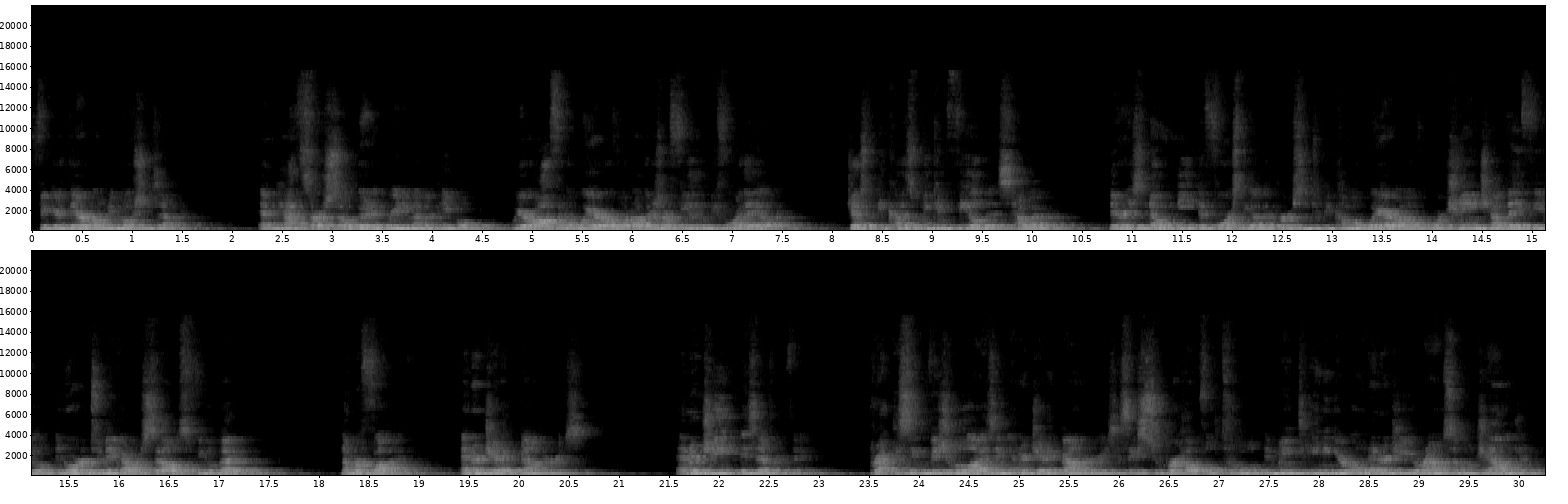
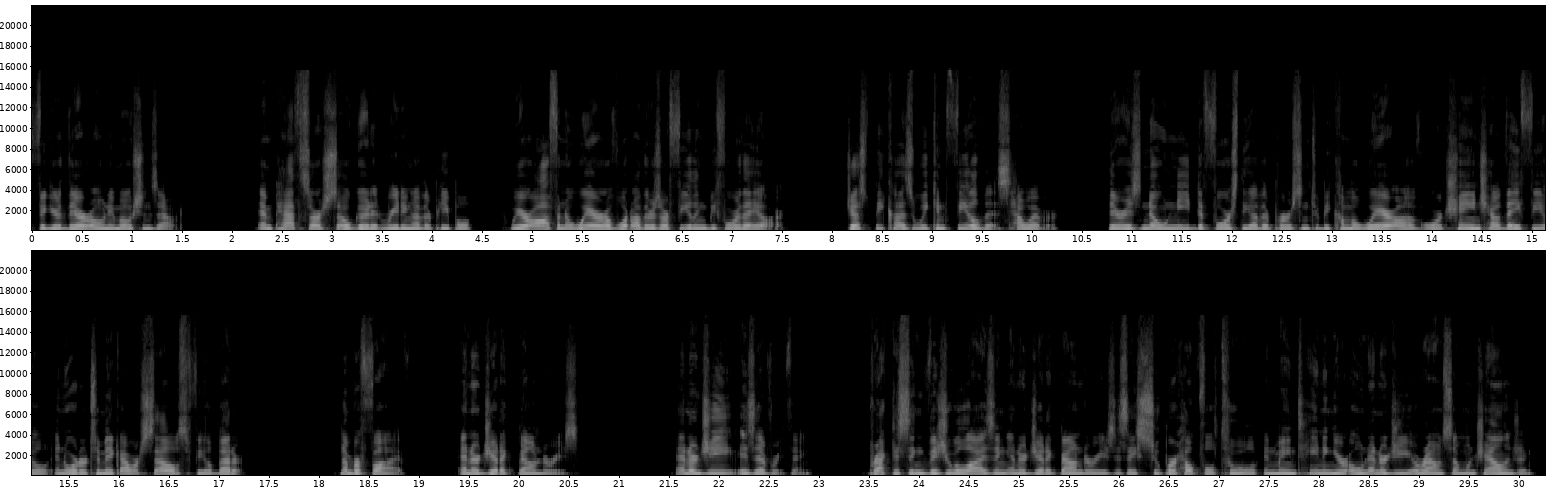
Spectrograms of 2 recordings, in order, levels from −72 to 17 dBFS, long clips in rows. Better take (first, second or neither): second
